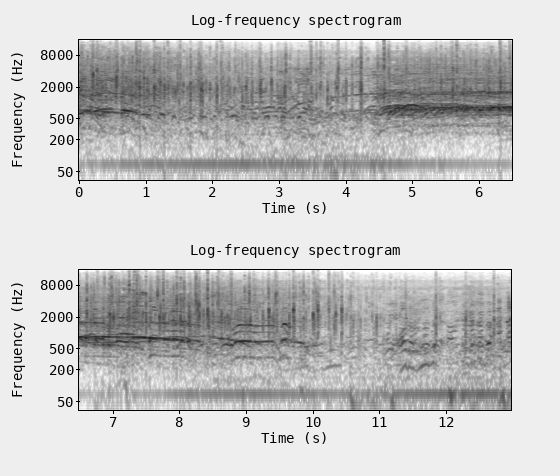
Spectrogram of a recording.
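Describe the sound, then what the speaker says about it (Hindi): An audience at a live Hindi stage show bursts into sustained applause, dense clapping mixed with crowd chatter and a voice running over it. "एक बार जोरदार तालियां"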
